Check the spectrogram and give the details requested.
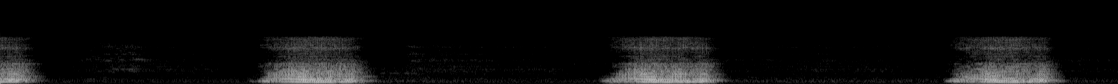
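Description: Loud, rough snores of about a second each, recurring every three to four seconds with quiet exhalations between: steady snoring during sleep.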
